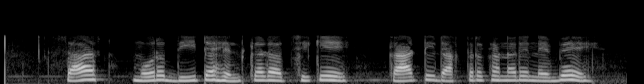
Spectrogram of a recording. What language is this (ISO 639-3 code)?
ori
